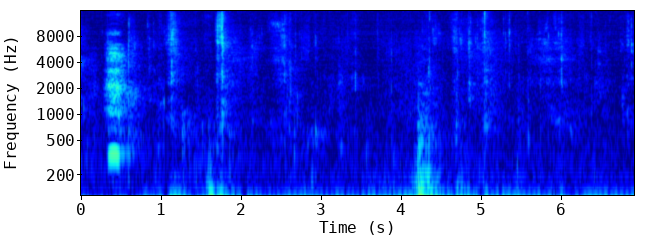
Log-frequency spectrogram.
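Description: A toddler biting and chewing a piece of pizza, with small wet clicks and two soft knocks, about one and a half and four seconds in.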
